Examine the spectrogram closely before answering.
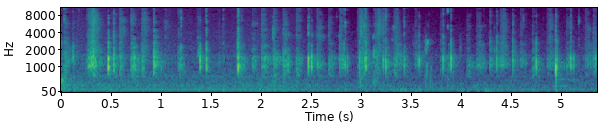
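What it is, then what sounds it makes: Plastic battery pack. Long painted nails tap quickly and unevenly on a black, phone-sized solid plastic battery pack held in one hand. The result is a dense run of dry, sharp clicks centered in the midrange with bright edges, each dying away almost instantly, over a faint steady low hum.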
